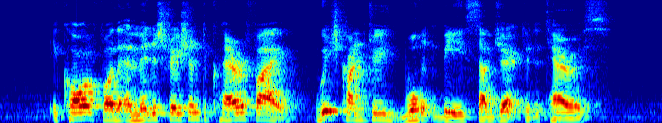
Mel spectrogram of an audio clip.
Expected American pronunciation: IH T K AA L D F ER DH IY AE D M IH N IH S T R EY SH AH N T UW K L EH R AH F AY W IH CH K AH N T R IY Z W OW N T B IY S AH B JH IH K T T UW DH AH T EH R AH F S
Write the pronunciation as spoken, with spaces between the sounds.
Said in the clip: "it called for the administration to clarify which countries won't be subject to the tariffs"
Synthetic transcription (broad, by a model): IH T K AA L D F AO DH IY AE D M IH N IH S T R EY SH AH N T UW K L EH R AH F AY W IH CH K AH N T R IY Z W OW N T B IY S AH B JH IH K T T UW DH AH T EH R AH S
